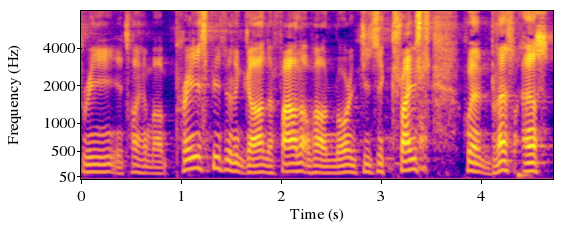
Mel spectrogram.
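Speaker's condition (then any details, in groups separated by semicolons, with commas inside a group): Cleft palate; present from birth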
